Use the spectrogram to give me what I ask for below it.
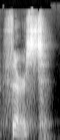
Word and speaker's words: thirst: Thirst. 要注意一下你们 th 的发音哦， thirst 这边是当动词 thirst，那其实我们常常知道的一个字其实就是 thirsty，它是后面加上 y 变成口渴的。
